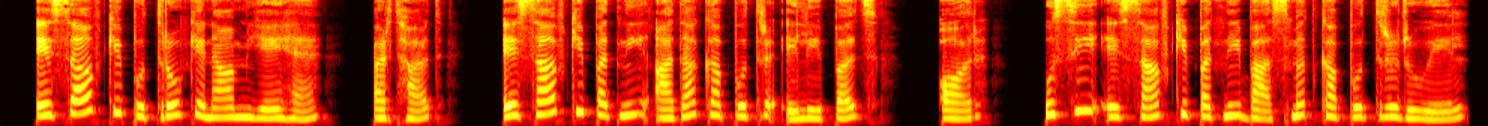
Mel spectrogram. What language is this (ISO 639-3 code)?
hin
